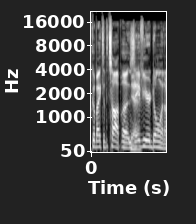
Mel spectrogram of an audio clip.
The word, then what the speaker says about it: Xavier Dolan: Okay, so the list we have is Xavier Dolan.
